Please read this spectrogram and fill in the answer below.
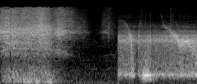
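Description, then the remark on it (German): Walkie-talkie static hisses loudly, cuts out to near silence for a moment, then bursts back with a harsh crackling rush between transmissions. “ich bin Martin. Ich bin mit dem Herrn Operatori auf der anderen Seite und äh, funke gerade, weil er das Funkgerät hält”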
